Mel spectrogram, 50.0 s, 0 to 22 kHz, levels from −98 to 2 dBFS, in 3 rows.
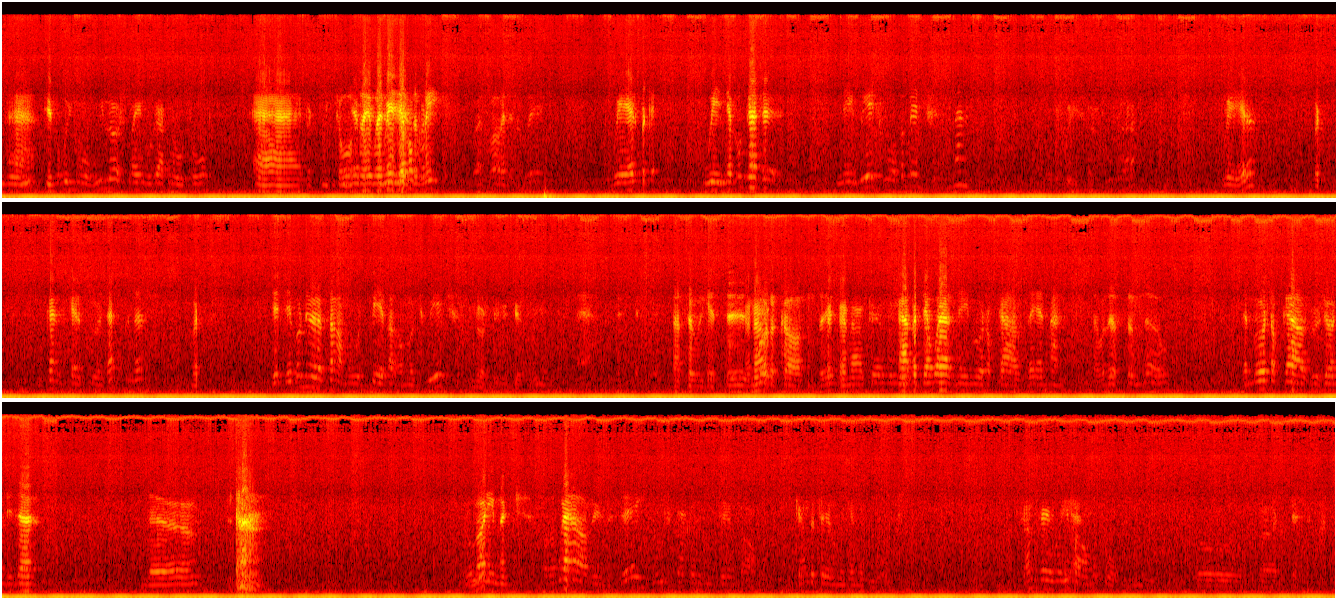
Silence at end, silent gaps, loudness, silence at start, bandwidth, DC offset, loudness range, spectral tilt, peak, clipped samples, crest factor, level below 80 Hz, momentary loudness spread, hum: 0 s; none; -32 LUFS; 0 s; 17 kHz; under 0.1%; 7 LU; -0.5 dB/octave; -12 dBFS; under 0.1%; 22 dB; -38 dBFS; 10 LU; none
